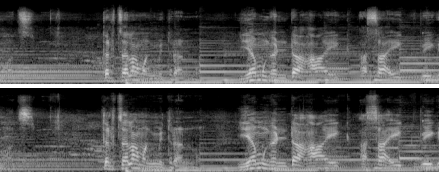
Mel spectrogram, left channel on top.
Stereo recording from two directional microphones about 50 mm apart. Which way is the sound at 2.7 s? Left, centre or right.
Centre.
